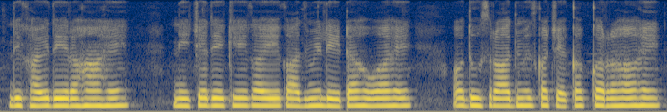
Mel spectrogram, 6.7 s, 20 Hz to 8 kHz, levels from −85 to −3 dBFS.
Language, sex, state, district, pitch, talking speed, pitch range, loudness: Hindi, female, Rajasthan, Jaipur, 195 Hz, 170 wpm, 195-200 Hz, -12 LUFS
